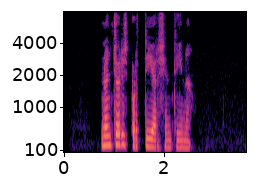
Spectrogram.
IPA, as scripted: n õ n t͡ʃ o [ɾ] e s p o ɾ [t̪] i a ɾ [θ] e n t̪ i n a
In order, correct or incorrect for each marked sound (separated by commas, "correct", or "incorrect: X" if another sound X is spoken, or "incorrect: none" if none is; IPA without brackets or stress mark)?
correct, correct, incorrect: ʃ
